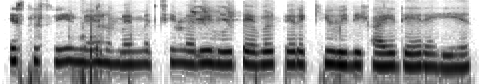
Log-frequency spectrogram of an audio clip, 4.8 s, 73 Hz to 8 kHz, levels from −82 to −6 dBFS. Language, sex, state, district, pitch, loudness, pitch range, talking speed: Hindi, female, Uttar Pradesh, Lalitpur, 225 Hz, -16 LUFS, 215-245 Hz, 190 wpm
